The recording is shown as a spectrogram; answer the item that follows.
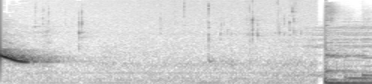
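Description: A short whistled note falling in pitch just at the start, then faint, soft clicks of someone chewing a mouthful of stuck-together pasta.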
